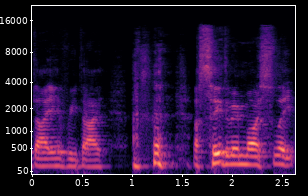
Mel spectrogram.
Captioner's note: laughs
